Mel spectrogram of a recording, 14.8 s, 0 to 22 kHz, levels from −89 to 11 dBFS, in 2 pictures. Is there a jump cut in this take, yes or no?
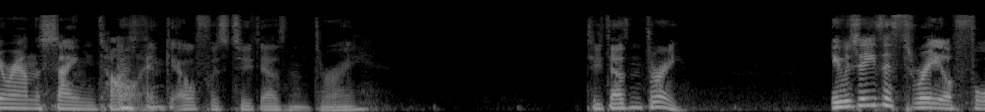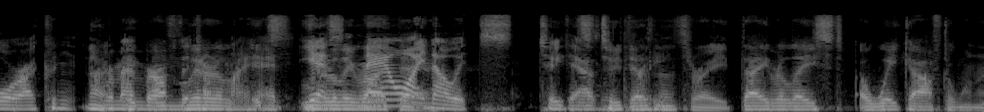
yes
